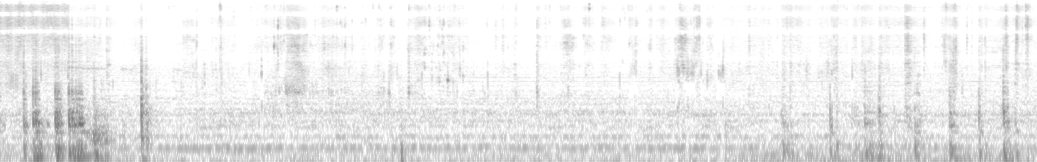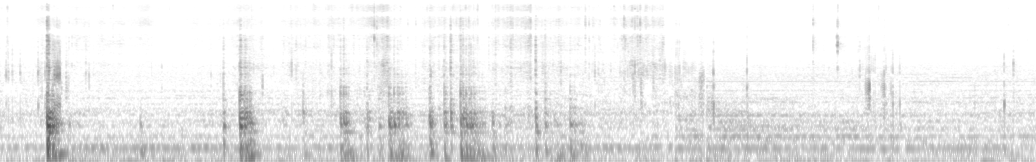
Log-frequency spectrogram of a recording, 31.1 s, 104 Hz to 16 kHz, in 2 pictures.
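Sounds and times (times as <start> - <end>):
items clattering and knocking: 0.0 - 2.4, 10.2 - 17.0, 18.8 - 26.2
steady low hum: 0.0 - 31.0.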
